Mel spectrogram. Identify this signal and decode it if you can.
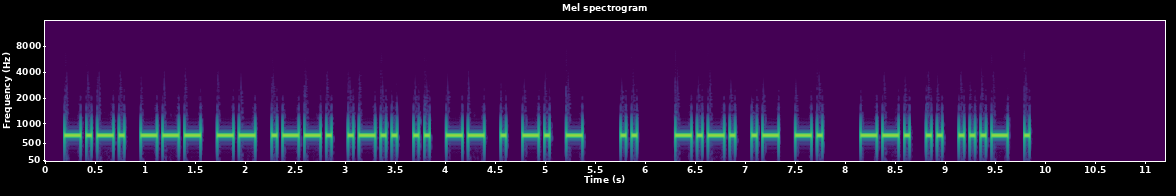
Morse code, heard as a keyed tone, about 22 wpm, 700 Hz. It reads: COMPLIMENT I CAN GIVE
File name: practice / 22wpm / Sets of 8 Words - 22wpm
